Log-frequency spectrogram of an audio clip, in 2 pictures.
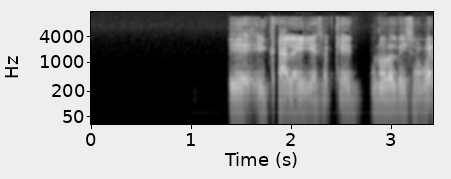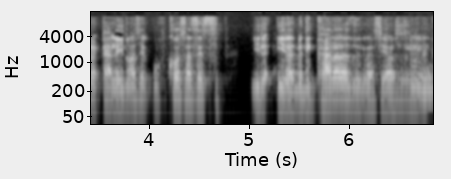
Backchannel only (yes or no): no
